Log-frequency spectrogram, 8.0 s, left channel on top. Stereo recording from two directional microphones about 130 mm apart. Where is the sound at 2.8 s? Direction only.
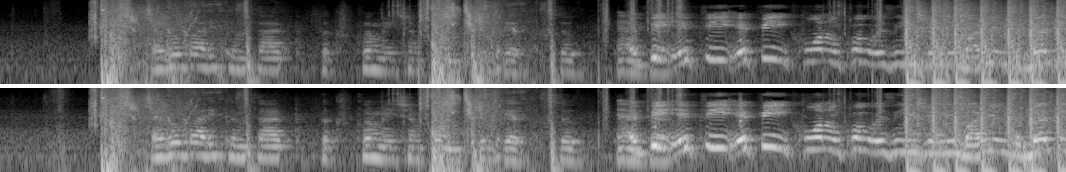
Centre (ahead or behind).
